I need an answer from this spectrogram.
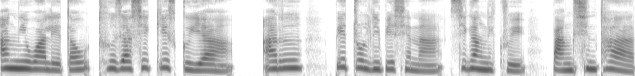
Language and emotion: Bodo, sad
